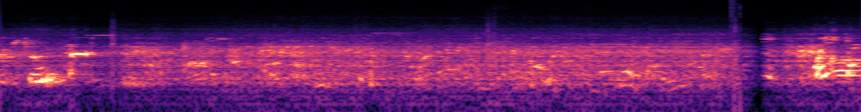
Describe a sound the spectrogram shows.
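A radio receiver hisses with static.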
